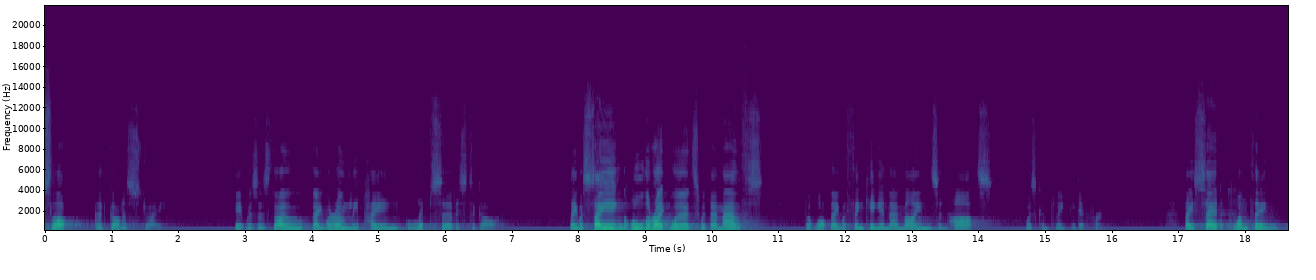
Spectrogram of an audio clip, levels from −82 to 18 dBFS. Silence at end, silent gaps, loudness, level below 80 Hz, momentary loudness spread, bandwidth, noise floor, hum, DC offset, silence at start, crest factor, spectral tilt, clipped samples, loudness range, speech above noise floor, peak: 0 s; none; -34 LUFS; -56 dBFS; 22 LU; 13.5 kHz; -56 dBFS; none; under 0.1%; 0 s; 22 dB; -7 dB/octave; under 0.1%; 13 LU; 22 dB; -14 dBFS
